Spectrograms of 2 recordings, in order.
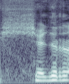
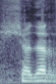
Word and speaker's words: شجر: شجر آپ نے کہا ہے, شجر صحیح لفظ ہوتا ہے, ٹھیک ہے نا.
